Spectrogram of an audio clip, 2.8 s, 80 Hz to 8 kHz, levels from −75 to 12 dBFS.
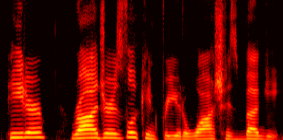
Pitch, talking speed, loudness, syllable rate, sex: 200 Hz, 210 wpm, -18 LUFS, 5.7 syllables/s, female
